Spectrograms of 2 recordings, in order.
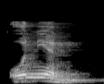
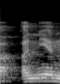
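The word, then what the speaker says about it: onion: serial number 1138 में उन्नयन इसका उच्चारण नहीं होता अनियन होता है जो मैं तीसरी आशा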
